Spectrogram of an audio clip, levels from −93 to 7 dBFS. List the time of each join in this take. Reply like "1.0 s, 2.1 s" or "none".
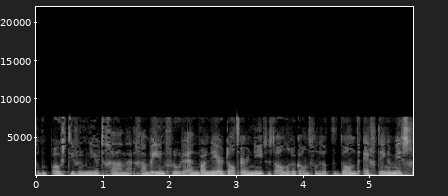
2.5 s, 3.4 s, 4.3 s

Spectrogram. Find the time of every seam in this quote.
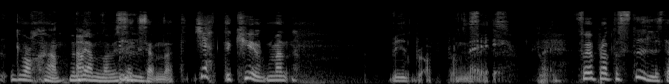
2.0 s, 4.1 s

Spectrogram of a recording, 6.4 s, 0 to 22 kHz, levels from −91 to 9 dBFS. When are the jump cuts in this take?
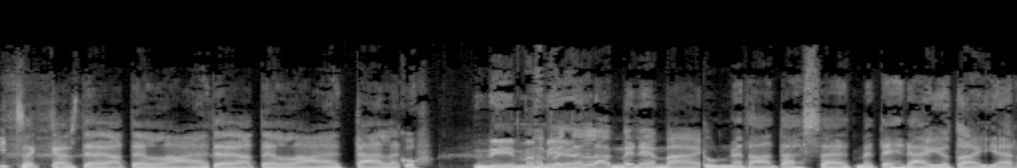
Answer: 1.3 s, 2.5 s, 4.4 s

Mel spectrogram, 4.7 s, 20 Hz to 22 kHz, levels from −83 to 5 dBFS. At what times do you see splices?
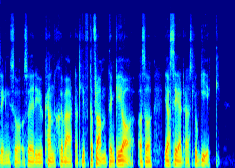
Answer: none

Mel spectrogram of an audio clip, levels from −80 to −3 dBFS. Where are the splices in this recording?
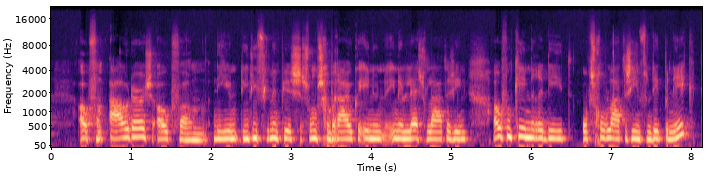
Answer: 2.0 s, 3.1 s, 4.7 s, 6.6 s

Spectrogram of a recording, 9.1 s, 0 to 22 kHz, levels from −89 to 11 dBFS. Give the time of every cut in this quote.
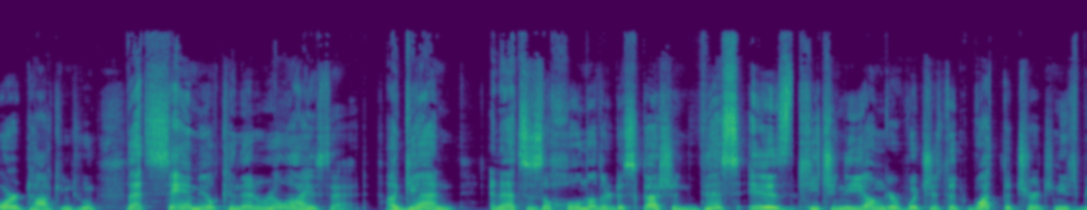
1.0 s, 3.1 s, 6.6 s

